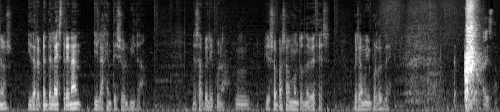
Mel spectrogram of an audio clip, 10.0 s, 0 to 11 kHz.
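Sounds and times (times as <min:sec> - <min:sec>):
speech: 0:00.1 - 0:03.0, 0:03.8 - 0:08.5, 0:09.6 - 0:10.0
breathy intake: 0:08.1 - 0:09.7
loud sneeze: 0:08.6 - 0:09.7.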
